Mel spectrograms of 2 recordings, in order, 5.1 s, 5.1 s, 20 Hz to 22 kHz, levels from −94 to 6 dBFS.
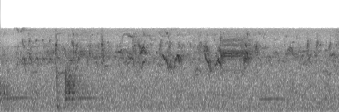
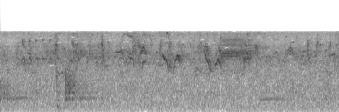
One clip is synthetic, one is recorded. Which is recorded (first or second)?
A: first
